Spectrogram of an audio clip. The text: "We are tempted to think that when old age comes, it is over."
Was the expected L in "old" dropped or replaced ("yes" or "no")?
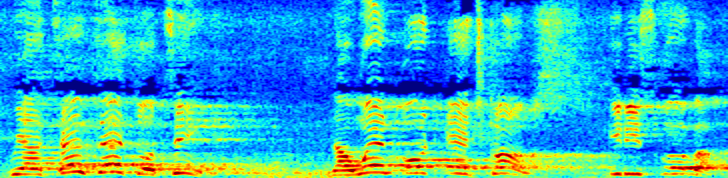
no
